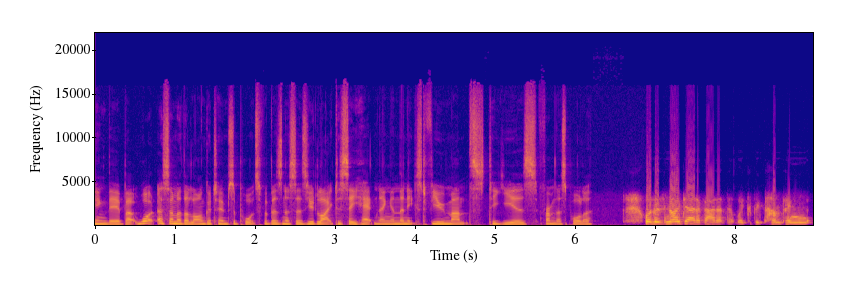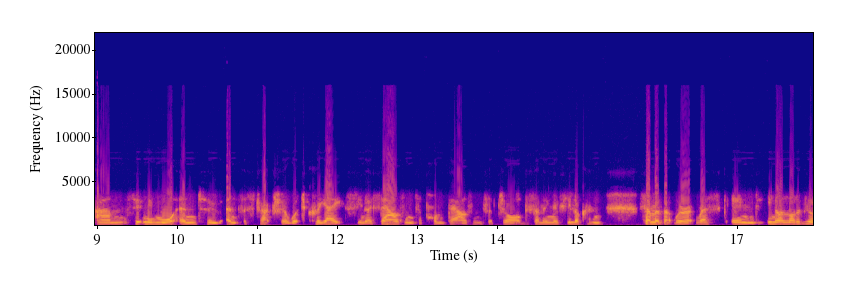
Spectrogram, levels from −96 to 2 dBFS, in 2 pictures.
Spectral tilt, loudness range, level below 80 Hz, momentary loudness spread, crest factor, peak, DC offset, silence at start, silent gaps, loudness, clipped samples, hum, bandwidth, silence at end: -4.5 dB/octave; 3 LU; -52 dBFS; 7 LU; 20 dB; -4 dBFS; under 0.1%; 0 s; none; -24 LUFS; under 0.1%; none; 17 kHz; 0 s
